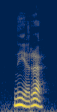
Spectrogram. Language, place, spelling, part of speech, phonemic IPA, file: Swedish, Gotland, nere, adverb, /²neːrɛ/, Sv-nere.ogg
- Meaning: 1. down, below, downstairs, at the far end of 2. down, sad, depressed (of humans) 3. down, offline, not available (of computers and online services)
